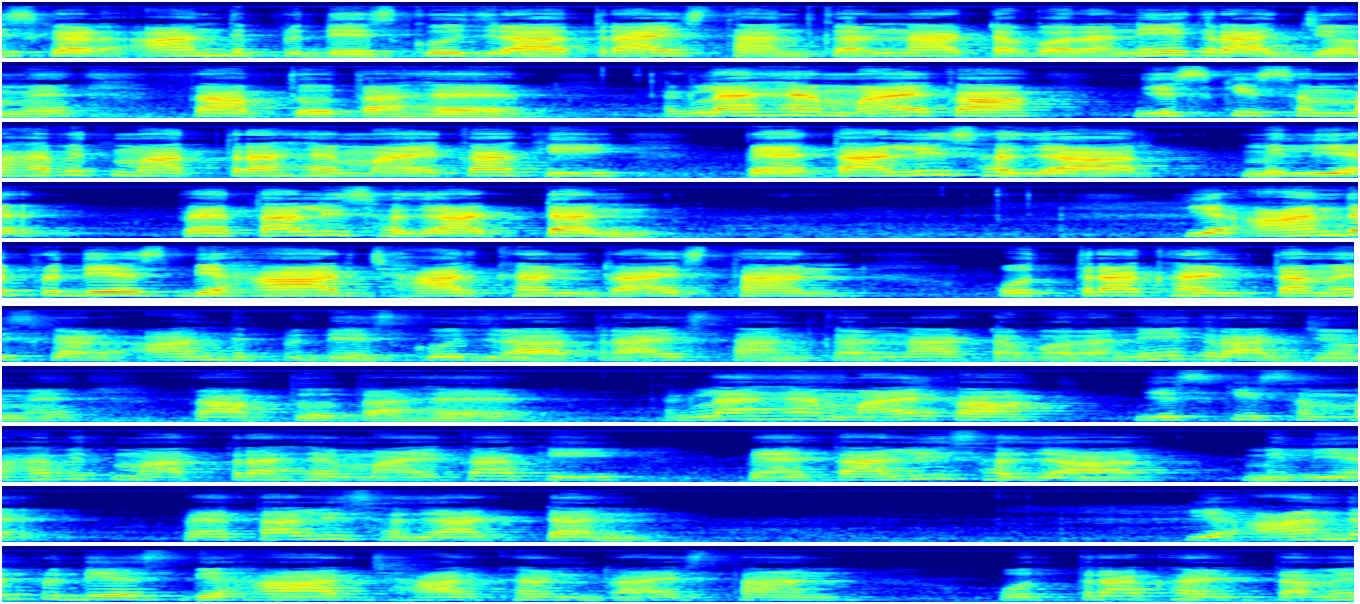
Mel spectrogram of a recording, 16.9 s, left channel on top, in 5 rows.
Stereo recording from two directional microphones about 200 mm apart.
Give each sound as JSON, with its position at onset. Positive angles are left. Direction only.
{"t": 0.1, "sound": "speech", "side_deg": 35}
{"t": 13.1, "sound": "speech", "side_deg": 40}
